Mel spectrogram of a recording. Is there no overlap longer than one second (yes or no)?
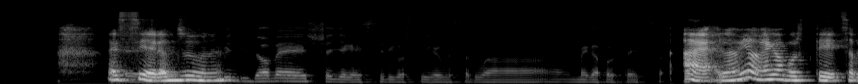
no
